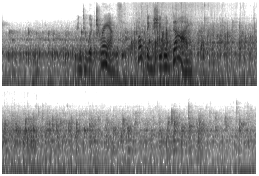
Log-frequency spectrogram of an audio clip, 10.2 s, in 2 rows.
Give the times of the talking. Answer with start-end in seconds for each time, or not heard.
1.4-3.9.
